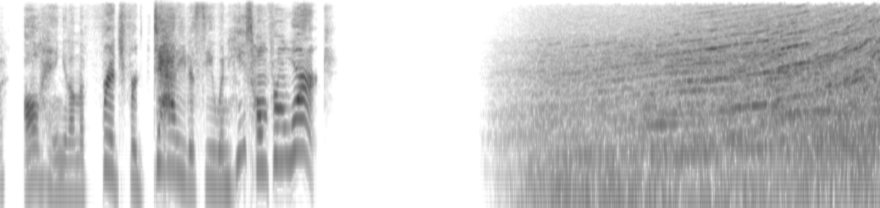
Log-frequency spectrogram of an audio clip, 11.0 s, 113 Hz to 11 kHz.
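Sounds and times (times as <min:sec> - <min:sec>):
engine revving: 0:06.2 - 0:11.0
heavy low rumble: 0:06.2 - 0:11.0.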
